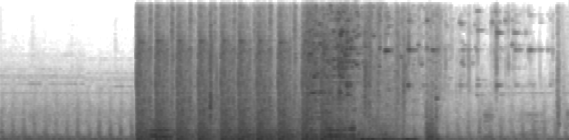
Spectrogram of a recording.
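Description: A pistol fires a rapid string of loud shots.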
